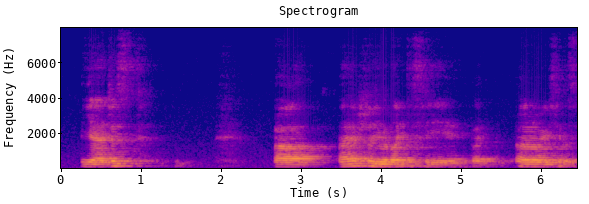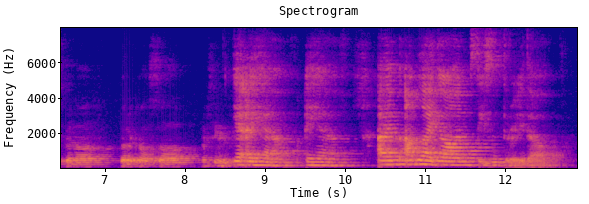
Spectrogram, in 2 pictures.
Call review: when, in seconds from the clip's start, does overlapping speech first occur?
none

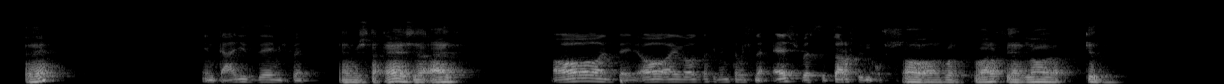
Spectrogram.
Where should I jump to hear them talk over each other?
none

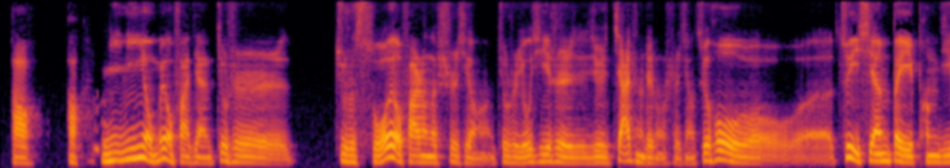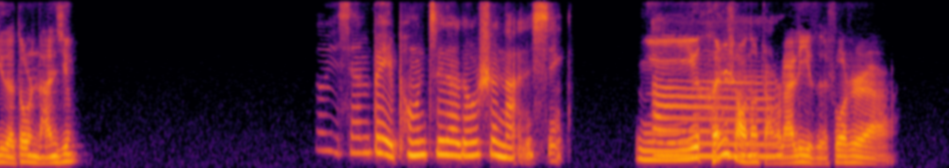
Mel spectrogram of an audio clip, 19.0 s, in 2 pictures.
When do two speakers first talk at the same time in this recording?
16 s

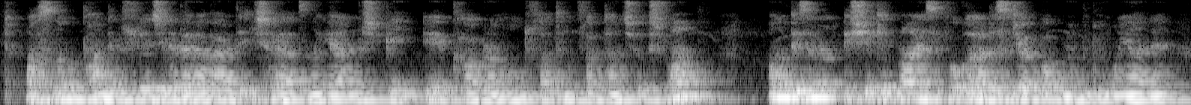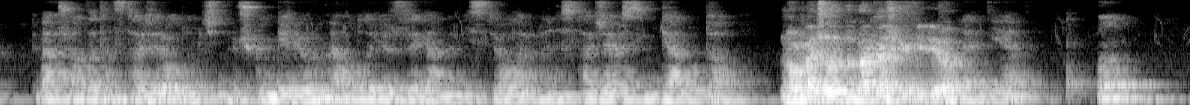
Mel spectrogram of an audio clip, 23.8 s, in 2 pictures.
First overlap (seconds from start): 20 s

